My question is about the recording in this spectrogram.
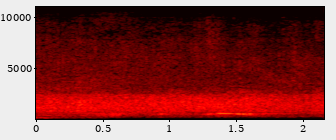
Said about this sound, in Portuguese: Você pode aplaudir e adorar a Ele. Louvado seja o nome de Jesus.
